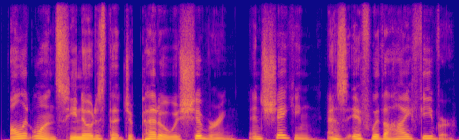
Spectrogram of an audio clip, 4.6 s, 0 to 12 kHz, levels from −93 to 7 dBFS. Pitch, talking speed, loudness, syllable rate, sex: 135 Hz, 220 wpm, -18 LUFS, 6.0 syllables/s, male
